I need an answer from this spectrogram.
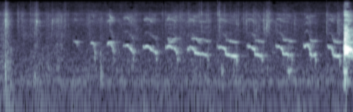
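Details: A clean series of high, downward-sliding whines and yelps from teacup Chihuahua puppies, three of them playing in Houston, Texas, repeated steadily about twice a second, ending in a sharp loud knock.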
